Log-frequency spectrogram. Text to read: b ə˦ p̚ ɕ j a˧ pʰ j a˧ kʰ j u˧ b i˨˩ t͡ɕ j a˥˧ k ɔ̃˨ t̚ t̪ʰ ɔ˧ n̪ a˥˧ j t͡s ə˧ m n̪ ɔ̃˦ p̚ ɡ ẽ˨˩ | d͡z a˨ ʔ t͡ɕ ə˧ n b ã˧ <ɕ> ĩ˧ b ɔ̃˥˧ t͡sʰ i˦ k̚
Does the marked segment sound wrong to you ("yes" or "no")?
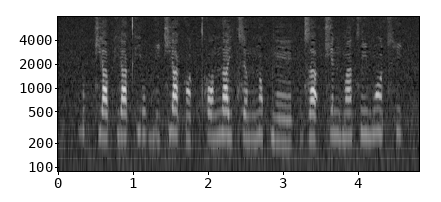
yes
